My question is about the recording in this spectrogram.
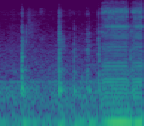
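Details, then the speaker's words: Aquarium air pump, lid off, after a part was replaced with a piece of silicone wire insulation: a couple of light ticks, then a soft, even low buzz with no rattle; it runs quietly again. "Oh, would you look at that? Nice and quiet again. Cool, that's about as quiet as it's gonna get."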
